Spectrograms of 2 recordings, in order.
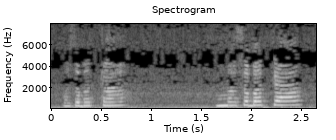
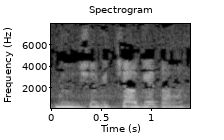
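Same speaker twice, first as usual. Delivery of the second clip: low, soft hushing; quiet hush; 7 semitones lower, 7 dB quieter than usual. Real, not acted. Parent telling baby not to shout, low quiet hush.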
